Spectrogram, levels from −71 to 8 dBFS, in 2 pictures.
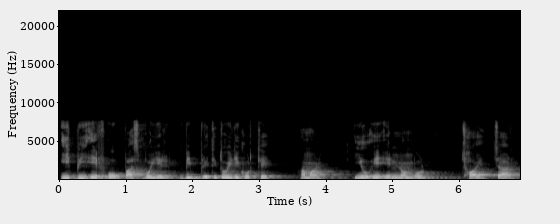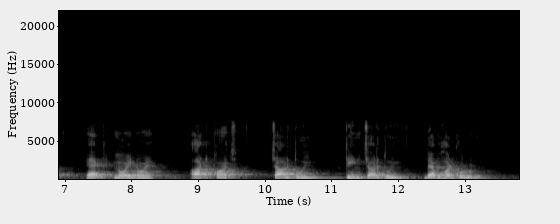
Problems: none marked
